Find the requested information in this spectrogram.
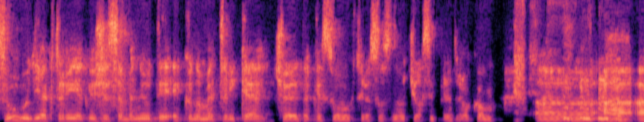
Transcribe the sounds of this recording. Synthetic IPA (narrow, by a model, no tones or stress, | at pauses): suːluɟɪakt̪ɔɾiːakɔʒɛsaʋɛnujuːt̪ɛjʔɛkɔnɔmɛt̪ɾikɛt͡ʃɔjɛt̪akɛːslɔʋɔkt̪ɔɾɛːsɔmsanaut͡ʃilasipɾɛd̪ɾɔkɔm | a̰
